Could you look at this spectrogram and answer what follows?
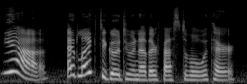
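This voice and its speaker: A woman playing a young female adventurer in a video game, gentle and fondly teasing. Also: fairly high pitch, huge pitch swings, fast, heavily acted. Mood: friendly. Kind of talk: video game character dialogue.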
